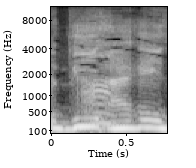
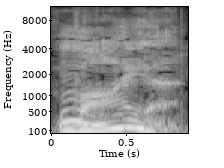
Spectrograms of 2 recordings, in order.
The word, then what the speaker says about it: via: 我要刚才讲说透过百度，你刚才 VIA 怎么念的呢？ – Via、但是呢它有两个念法、 Via 也可以念，或者 Via 也可以念、就是 by way of by, by, 再加个 way, way, by way of 的意思、借由这样子。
